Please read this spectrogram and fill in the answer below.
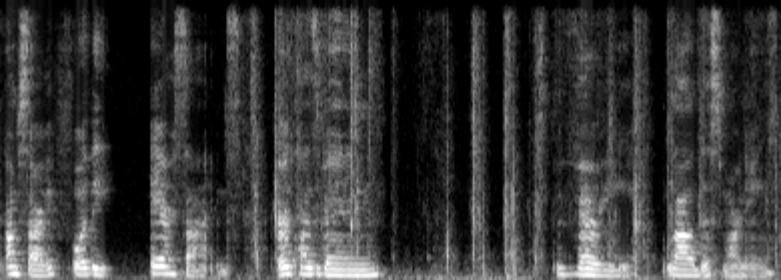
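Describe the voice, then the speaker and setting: A woman giving a tarot reading to her online audience in a soft, meandering, spiritual way, with a raspy voice. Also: on the low side, background noise. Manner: soft-spoken and meandering, unhurried spiritual talk. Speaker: tarot reader.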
